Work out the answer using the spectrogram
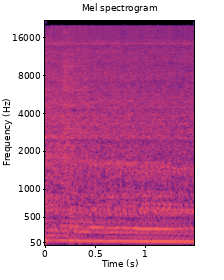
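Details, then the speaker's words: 25-year-old Yamaha FZR1000 first start in six years after carburettor cleaning and fuel system reinstall, oily residue smoking off the head: quiet, steady idle with even hum, no knocks or rattles; revs up smoothly. "once i was happy i gave it a little throttle and it revved up nice and smoothly"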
